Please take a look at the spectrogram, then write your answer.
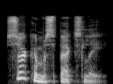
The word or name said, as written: circumspectly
